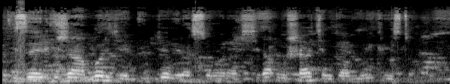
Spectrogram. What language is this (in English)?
Kinyarwanda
